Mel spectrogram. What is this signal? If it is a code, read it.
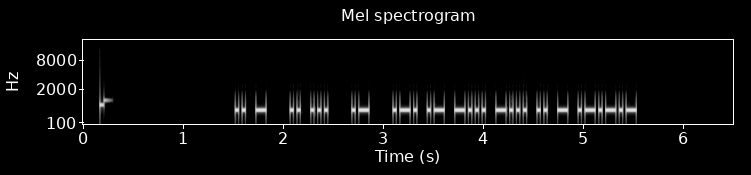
Morse code, heard as a keyed tone, about 34 wpm, 700 Hz. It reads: IT IS A RABBIT.
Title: Easy Phrases 35wpm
